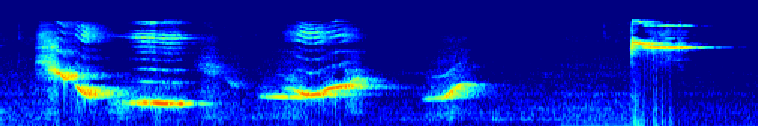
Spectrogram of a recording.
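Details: Pet parrot with its owner, who tells it to be quiet and calls it noisy: a series of loud whistled notes sliding down, then up, in three separate bursts, followed by a sharp, piercing high squeak.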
